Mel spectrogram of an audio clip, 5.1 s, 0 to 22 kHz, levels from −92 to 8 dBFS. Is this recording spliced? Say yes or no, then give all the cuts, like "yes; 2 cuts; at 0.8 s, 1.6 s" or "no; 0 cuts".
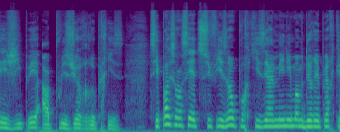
no; 0 cuts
